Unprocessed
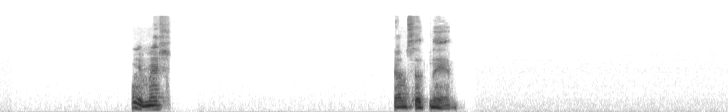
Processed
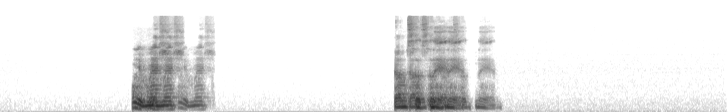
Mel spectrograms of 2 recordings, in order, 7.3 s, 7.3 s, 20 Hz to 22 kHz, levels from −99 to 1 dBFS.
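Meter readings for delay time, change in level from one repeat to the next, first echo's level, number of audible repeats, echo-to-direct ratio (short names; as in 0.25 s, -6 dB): 42 ms, no steady repeat, -12.5 dB, 3, -2.5 dB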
